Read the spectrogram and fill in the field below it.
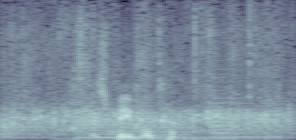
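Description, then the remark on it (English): A standing church audience applauds steadily as people come up to come to Jesus, dense clapping filling the space, with a brief louder swell and some voices mixed into the noise. “Let's give them a great clap as people come up.”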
